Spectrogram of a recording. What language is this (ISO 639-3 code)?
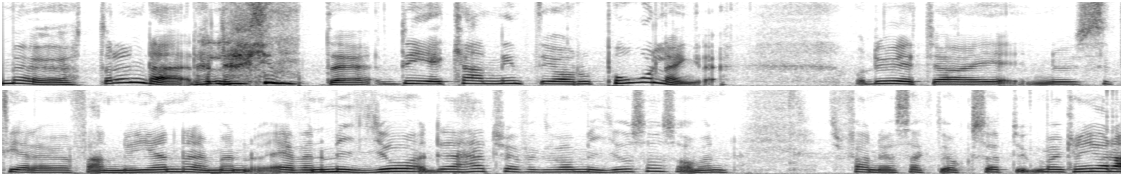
swe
